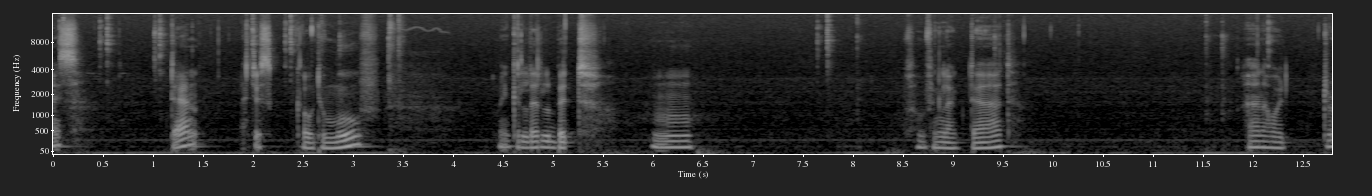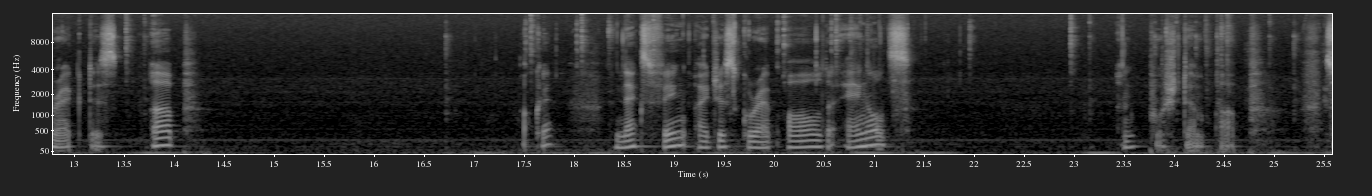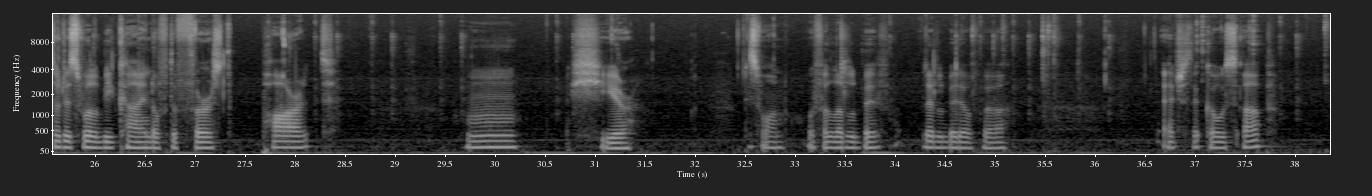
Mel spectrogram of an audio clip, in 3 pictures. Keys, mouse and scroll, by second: 0.3 click, 1.8 click, 2.2 click, 2.6 middle click, 3.3 s, 7.9 middle click, 11.4 middle click, 12.0 click, 13.6 middle click, 17.4 click, 17.9 click, 18.6 shift+click, 19.3 shift+middle click, 19.9 shift+click, 20.7 middle click, 21.8 click, 23.0 middle click, 23.9 shift+middle click, 24.4 Tab, 24.6 scroll down 4, 24.8 scroll up 1, 24.8 middle click, 25.1 scroll down 1, 33.5 scroll up 3, 33.8 middle click, 34.7 shift+middle click, 35.0 middle click, 35.4 Tab, 35.7 middle click, 36.9 click, 37.4 click, 37.7 middle click, 38.1 s.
